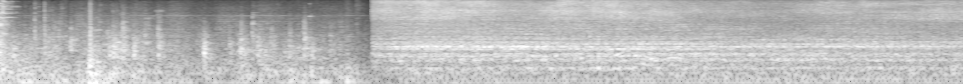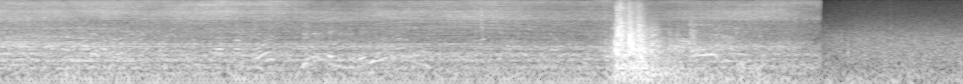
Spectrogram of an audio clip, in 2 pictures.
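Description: A few metal knocks, then a sudden, loud, steady hiss of compressed air venting from the train's air-brake line at the coupling between the locomotive tender and the boxcar. A short, louder burst comes near the end.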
